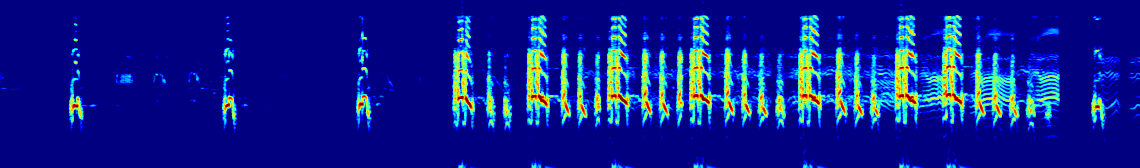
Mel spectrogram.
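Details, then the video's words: Harsh grey francolin call sequence: three or four separate introductory notes about a second apart build into a fast, loud series of rhythmic rasping phrases lasting around four seconds, ending with a lone note. "Teetar ki awaaz"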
